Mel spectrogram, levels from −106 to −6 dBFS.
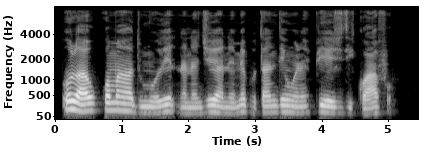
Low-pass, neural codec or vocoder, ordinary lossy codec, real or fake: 7.2 kHz; none; none; real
